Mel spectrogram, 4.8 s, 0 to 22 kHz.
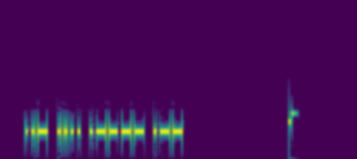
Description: Morse code, heard as a keyed tone, about 28 wpm, 700 Hz. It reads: UH1W
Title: Four Challenging Letter-Number Combinations 28wpm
